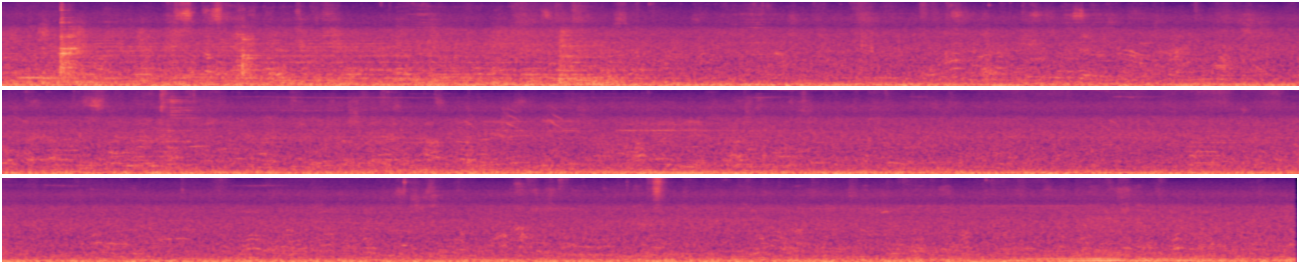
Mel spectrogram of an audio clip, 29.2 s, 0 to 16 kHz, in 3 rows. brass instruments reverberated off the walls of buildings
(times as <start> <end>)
0.0 6.6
